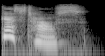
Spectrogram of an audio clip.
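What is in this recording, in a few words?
"guesthouse", British English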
